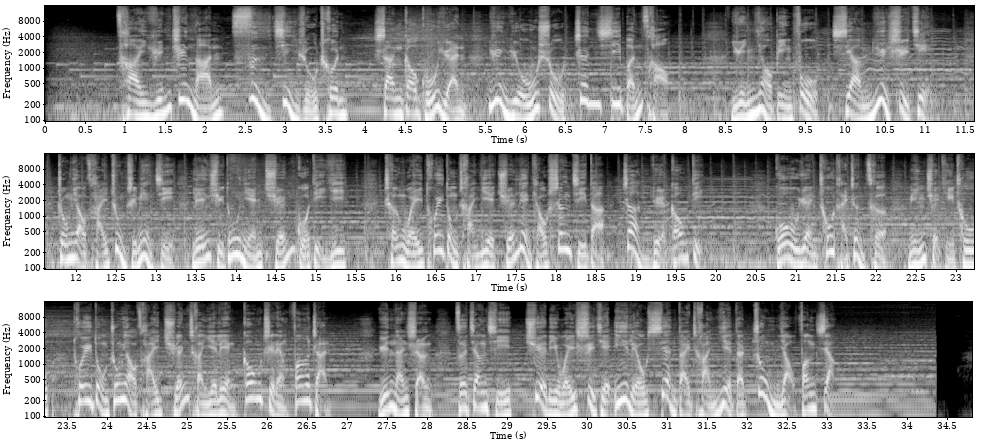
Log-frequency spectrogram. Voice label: 男 宣传片 医药; 云南白药

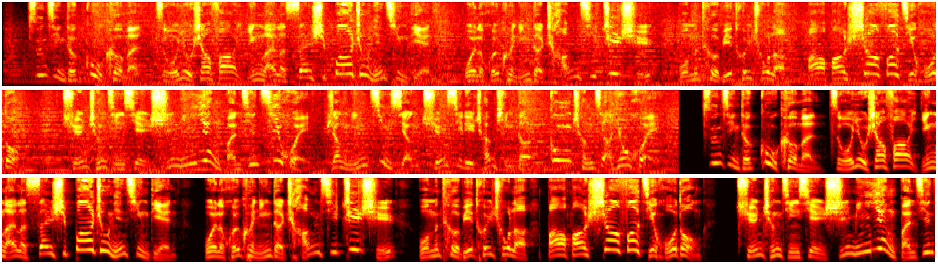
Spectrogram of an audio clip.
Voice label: 男 促销 尊敬的顾客们

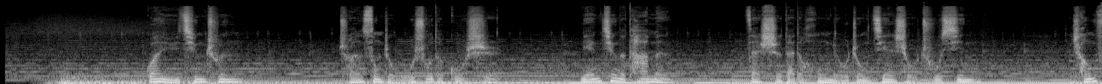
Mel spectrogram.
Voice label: 男 走心旁白; 关于青春

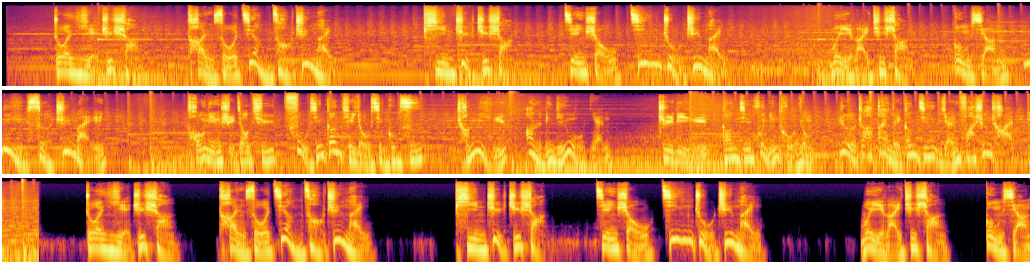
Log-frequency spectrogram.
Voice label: 男 专题; 富鑫钢铁有限公司

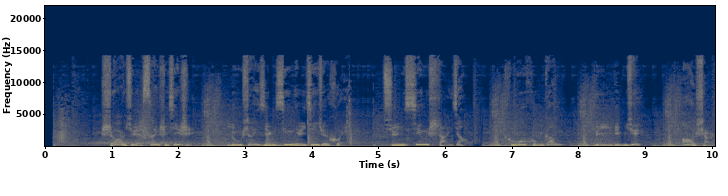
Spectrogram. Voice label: 男 广告 央视栏目口播

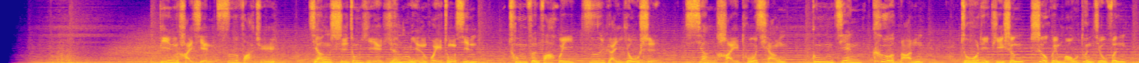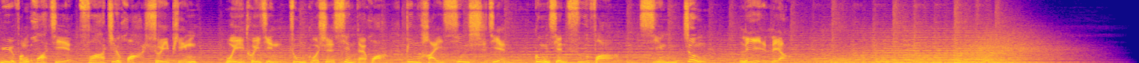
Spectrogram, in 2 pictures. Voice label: 男 司法宣传

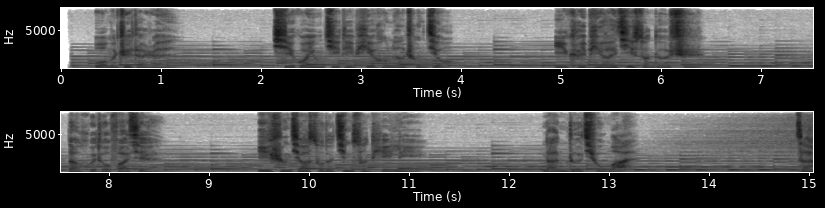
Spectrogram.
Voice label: 男 走心磁性松弛感; 我们这代人

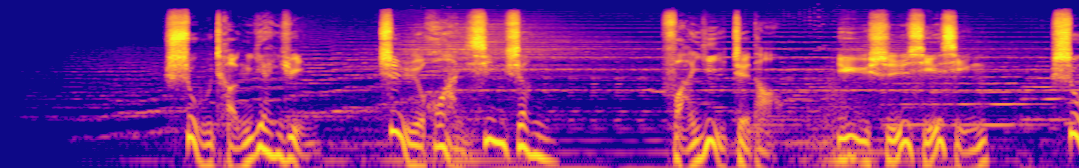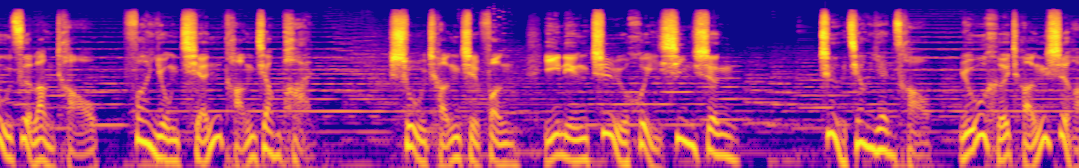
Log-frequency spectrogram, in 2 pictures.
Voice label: 男 专题 沉稳大气; 数字烟草

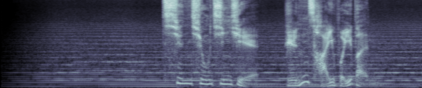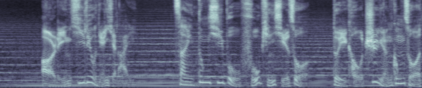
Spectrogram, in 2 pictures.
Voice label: 男, 党建专题, 扶贫类

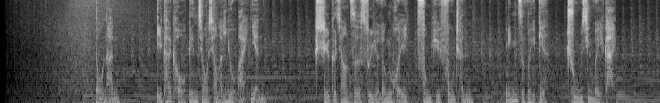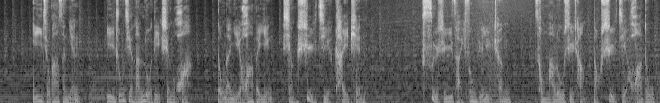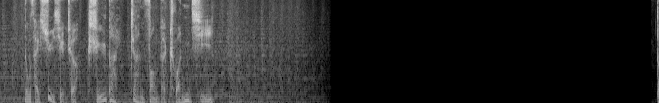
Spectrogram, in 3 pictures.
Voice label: 男, 专题 先导片; 春华序项目

